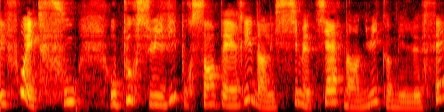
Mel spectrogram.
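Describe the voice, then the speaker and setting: Pitch swings very widely at a moderate pace, with noticeable background noise behind the speech. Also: woman, high pitch for a woman. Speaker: volunteer reader. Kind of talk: reading aloud.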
